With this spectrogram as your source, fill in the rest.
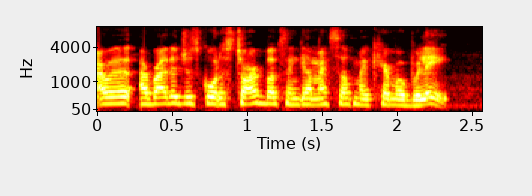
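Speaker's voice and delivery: ordinary talk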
